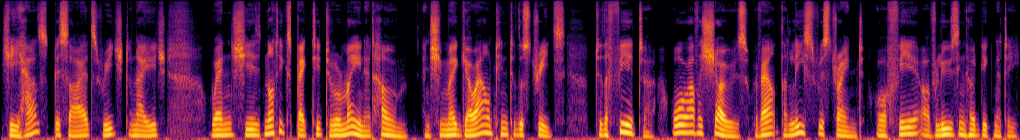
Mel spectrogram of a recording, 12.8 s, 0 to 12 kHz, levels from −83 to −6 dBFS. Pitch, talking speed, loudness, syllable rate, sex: 135 Hz, 185 wpm, -18 LUFS, 4.8 syllables/s, male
